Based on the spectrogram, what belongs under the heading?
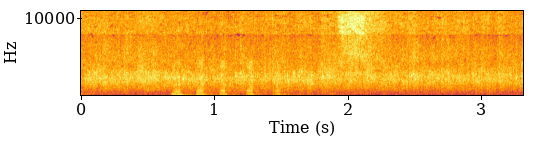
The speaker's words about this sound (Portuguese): Vão receber esse homem de Deus aí com um forte aplauso.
